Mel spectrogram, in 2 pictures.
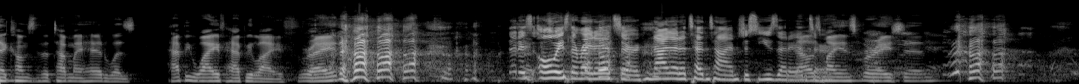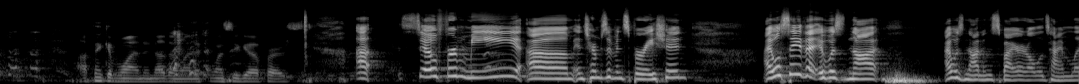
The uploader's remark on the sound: The audio from our debut live event at CoCoTiv Coworking. The audio from our debut live event at CoCoTiv Coworking.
